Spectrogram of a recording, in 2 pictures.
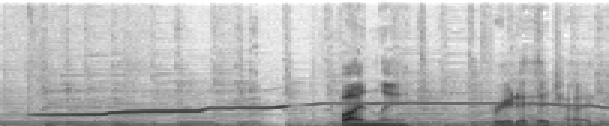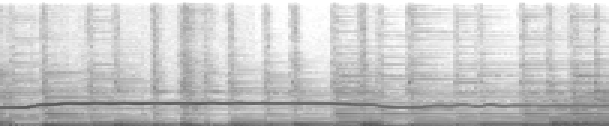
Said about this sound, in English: I can't help whistling.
